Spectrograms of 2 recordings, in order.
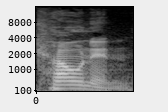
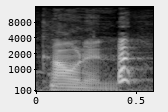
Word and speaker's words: Conan: Just Conan. It's not Yeah, it's notan. It's not Dutch. Uh, Conan.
